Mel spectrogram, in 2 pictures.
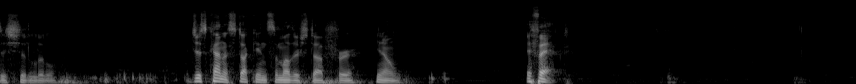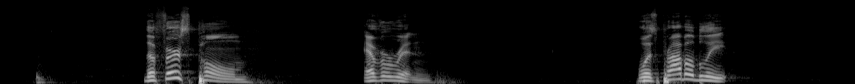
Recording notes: Part 1 of the Kzoo Poetry Slam from January 2000 contains the open-mic portion of the show.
